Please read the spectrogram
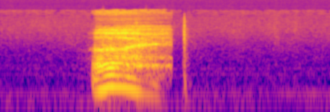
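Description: A man's short, exasperated sighing exclamation, "hoei!", its pitch dropping and then rising again, followed by a faint click.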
